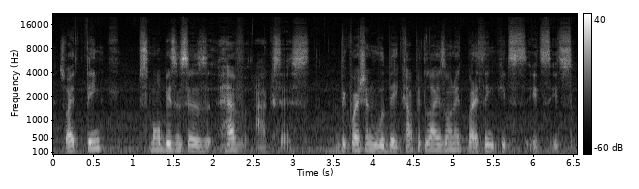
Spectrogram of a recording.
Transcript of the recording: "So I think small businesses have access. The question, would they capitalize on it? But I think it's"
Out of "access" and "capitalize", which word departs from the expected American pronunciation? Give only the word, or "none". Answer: none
